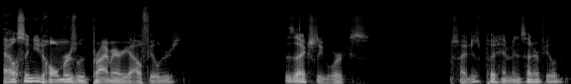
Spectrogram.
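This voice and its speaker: Low, gravelly-voiced male streamer. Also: a little fast, dry recording, studio quality. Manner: thinks aloud, reads and answers chat, relaxed. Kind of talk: casual gameplay livestream chat.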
